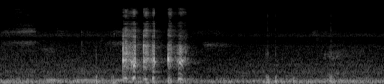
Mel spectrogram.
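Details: A child gives a short run of about three to four forced coughs when asked to show his "bad cough," an imitated cough rather than a spontaneous one.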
